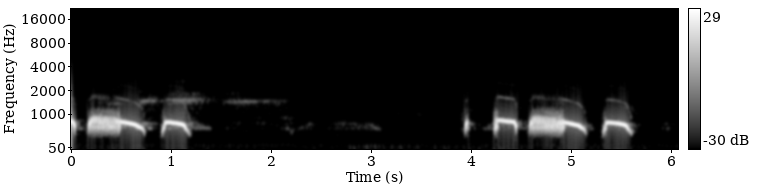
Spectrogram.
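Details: Spotted dove, male and female voices, cooing to stimulate male birds: the tail of one phrase, a quiet pause, then a full phrase of a short note, upslurred hoot, rolling vibrating coo and a final falling note.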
